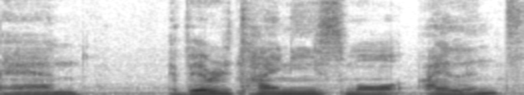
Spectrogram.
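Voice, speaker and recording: A man's somewhat breathy voice, medium in pitch, with fairly even intonation. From Taiwan. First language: Chinese. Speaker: YouTuber. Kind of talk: vlog monologue. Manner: halting, with fillers.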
